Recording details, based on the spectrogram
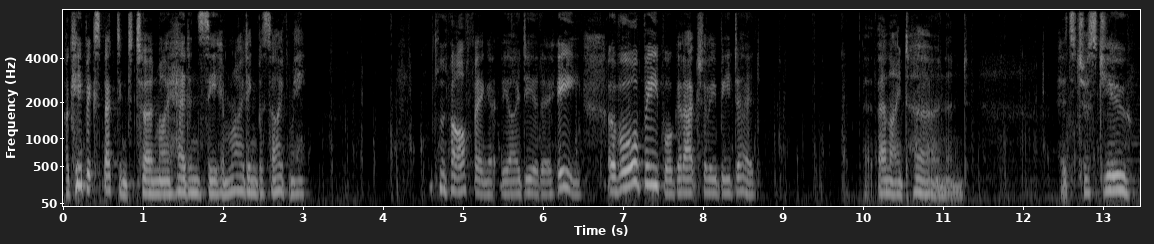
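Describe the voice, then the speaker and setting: A woman's voice: low voice, unhurried, long pauses, a little mellow, husky, faint music behind, heavily acted. An actress playing a tough, grieving female sellsword who talks bluntly and swears freely, in a story game. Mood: grieving, bitter.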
